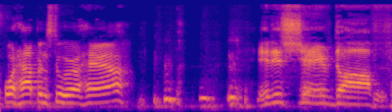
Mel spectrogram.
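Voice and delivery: put-on lightly done German accent, slow. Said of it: "first ever North Korean German accent".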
